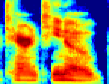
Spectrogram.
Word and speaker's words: Tarantino: And, I mean, I don't think I knew another, other than my family, another Tarantino growing up at all. – Right. – No one could pronounce my last name really until Quentin showed up on the scene.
